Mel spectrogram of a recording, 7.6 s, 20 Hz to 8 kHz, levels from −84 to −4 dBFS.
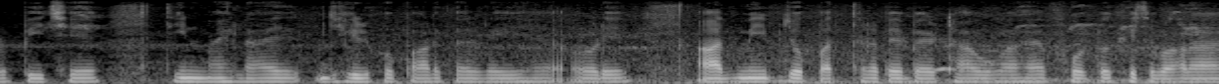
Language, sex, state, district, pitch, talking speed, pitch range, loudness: Hindi, male, Bihar, Jamui, 120 Hz, 175 wpm, 120-125 Hz, -32 LUFS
